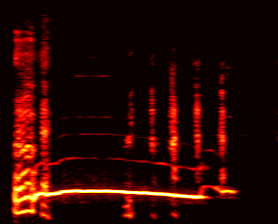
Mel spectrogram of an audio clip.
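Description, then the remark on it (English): A person howls like a wolf on a radio show segment supported by Howling for Wolves, one long steady howl held for about two seconds before breaking off, loud, with a few faint taps underneath. “you didn't howl with us”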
